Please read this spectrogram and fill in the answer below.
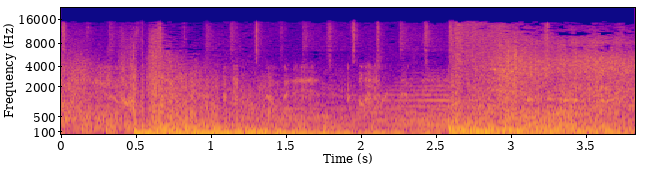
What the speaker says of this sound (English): The nightly airstrikes pound Iraqi positions throughout the region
